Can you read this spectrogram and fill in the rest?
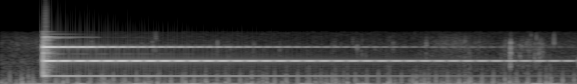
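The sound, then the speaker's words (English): A single bell is struck once, then its clear, steady tone rings on and slowly fades, with a gentle pulsing shimmer through the long sustain. “I've long since left the striker. It's not on the bell anymore. It's just the reverberation.”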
